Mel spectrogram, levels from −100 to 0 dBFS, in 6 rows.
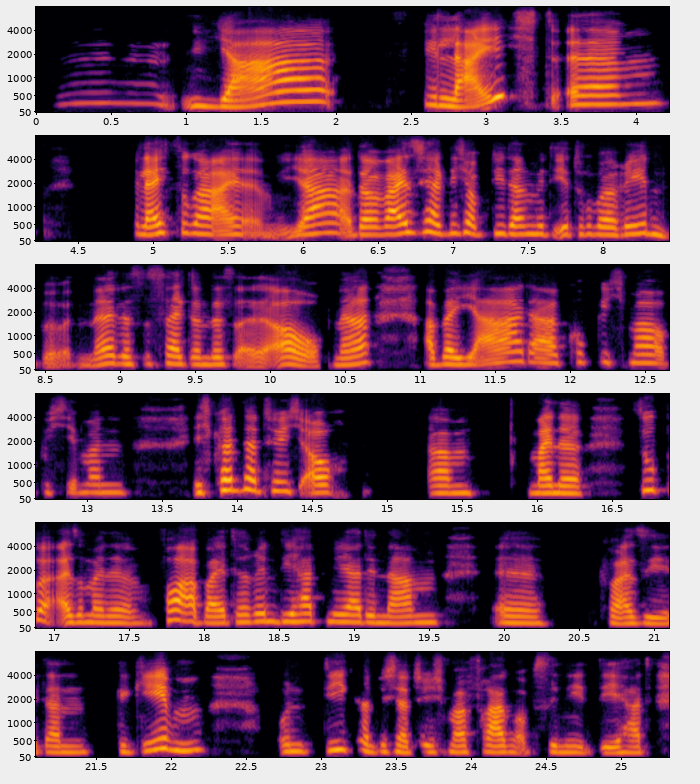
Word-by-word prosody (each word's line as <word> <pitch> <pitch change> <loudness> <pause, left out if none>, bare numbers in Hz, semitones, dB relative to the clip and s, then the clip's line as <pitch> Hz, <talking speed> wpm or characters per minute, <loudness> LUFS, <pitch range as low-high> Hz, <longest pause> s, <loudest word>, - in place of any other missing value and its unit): Hm, 280 -2 -21 0.3
ja, 310 - +5 0.6
vielleicht, 245 - +3
ähm 255 +3 0 0.7
vielleicht 235 +3 +4
sogar, 250 -4 +3
äh, 230 - -3
ja, 260 +4 +2
da 215 0 +2
weiß 245 +6 +6
ich - - 0
halt 260 -4 +3
nicht, 255 +2 -1
ob 215 -2 -5
die 250 -1 -4
dann 230 0 +1
mit 230 -3 -5
ihr - - -2
drüber 220 -2 -1
reden 230 -4 -1
würden, 175 -1 -12
ne? 210 +6 +1
Das 205 -1 -4
ist 205 0 -19
halt 210 -2 +1
dann 195 -1 -4
das, 195 0 -3
äh, - - -4
auch, 195 -5 +3
ne? 200 +7 +1 0.3
Aber 200 +1 +1
ja, 200 +8 +1
da 260 - 0
gucke 255 +2 -15
ich 245 0 -17
mal, 235 0 +1
ob 215 - -9
ich 210 - -16
jemanden 220 -1 -8 0.4
Ich 220 -1 -4
könnt 290 -1 +5
natürlich 265 -4 -1
auch, 215 0 +2 0.5
ähm, 205 0 -1 0.3
meine 205 -1 +3 0.3
Super 280 -1 -3
also 195 +2 +1
meine 185 -3 -4
Vorarbeiterin, 215 -3 +1
die 215 +1 -1
hat 225 0 -1
mir 215 - -4
ja 200 -1 +2
den 190 -1 -3
Namen, 185 +2 -2 0.3
äh, 180 -2 -2 0.4
quasi 170 -1 -2
dann 170 0 -4 0.2
gegeben 220 +5 +1 0.4
und 190 0 -4
die 240 +1 +2
könnt 200 -4 -5
ich 185 +1 -6
natürlich 175 +1 -3
mal 175 -1 0
fragen, 175 -1 +1
ob 160 - -10
sie 180 - -6
'ne 170 0 -4
Idee 160 0 -4
hat. 165 0 -4
215 Hz, 170 wpm, -24 LUFS, 190-250 Hz, 0.7 s, weiß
